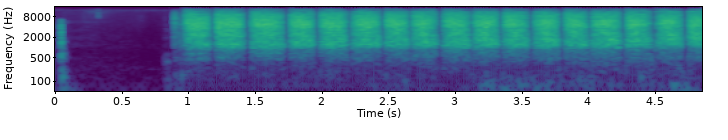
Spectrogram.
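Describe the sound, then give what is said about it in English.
Sanding with 220 grit sandpaper: many fast, even back-and-forth strokes, each a loud gritty rasp, repeating in a steady rhythm without pause. “Grab that sandpaper and just do it.”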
